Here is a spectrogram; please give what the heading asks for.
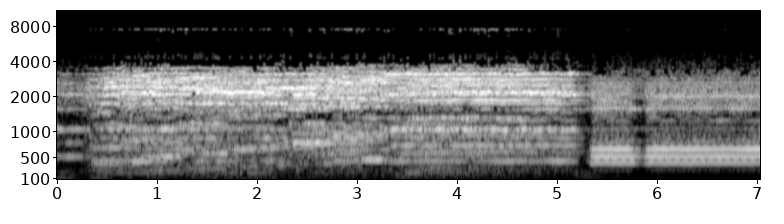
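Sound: train with steam whistle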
